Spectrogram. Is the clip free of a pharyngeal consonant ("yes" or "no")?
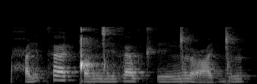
no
